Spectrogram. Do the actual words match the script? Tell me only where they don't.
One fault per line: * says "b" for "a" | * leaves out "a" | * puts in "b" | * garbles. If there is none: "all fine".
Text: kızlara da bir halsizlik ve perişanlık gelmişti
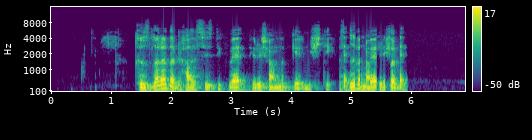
* leaves out "bir"
* garbles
